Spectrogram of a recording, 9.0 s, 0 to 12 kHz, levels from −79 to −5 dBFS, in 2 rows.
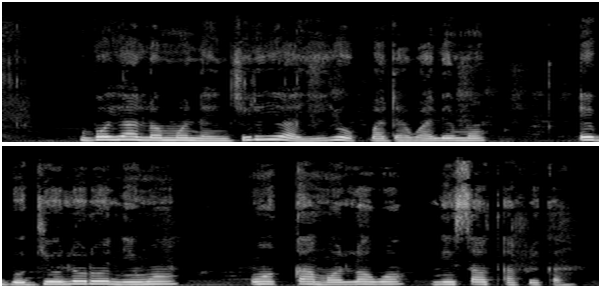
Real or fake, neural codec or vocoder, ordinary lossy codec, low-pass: real; none; MP3, 64 kbps; 10.8 kHz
